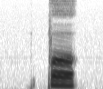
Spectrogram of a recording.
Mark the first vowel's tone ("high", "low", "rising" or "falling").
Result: low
